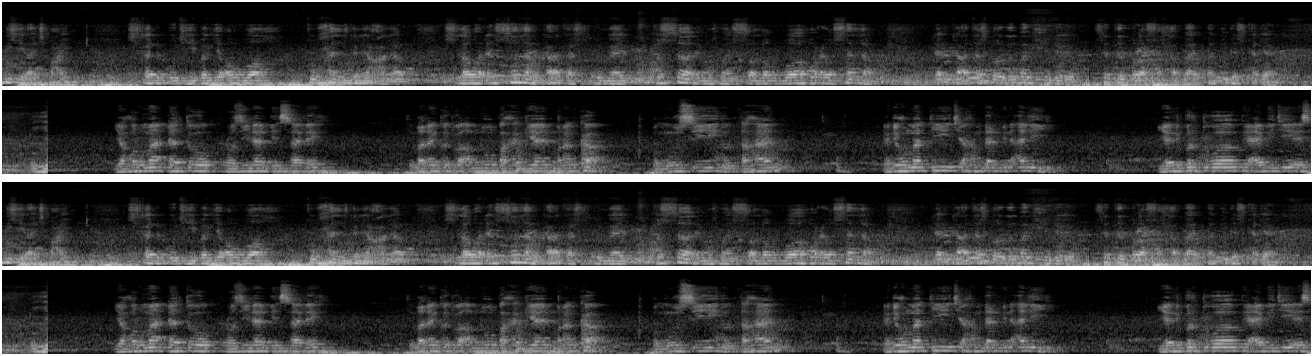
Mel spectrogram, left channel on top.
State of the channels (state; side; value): identical; both; correlation 1.00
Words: ajma'in. Segala puji bagi Allah, Tuhan sekalian alam. Selawat dan salam ke atas junjungan besar Muhammad sallallahu alaihi wasallam dan ke atas keluarga baginda serta para sahabat baginda sekalian. Yang hormat Datuk Rozilai bin Saleh, Timbalan Ketua UMNO bahagian merangkap pengurusi Dun Tahan, yang dihormati Cik Hamdan bin Ali, Yang di-Pertua PIBG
